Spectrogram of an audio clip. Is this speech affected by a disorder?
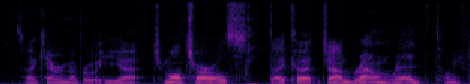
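No.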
